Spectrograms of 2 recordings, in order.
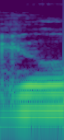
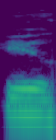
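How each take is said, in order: First: یو pronounced "yoh", ending on an o sound; yo vowel demonstration. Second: یو pronounced like English "you"; yu vowel demonstration. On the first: Teacher naming an underneath vowel to learners, clear "yo" demonstration. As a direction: say یو as "yo", with a y-glide into long o. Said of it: "اور یہ ہے یو". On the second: Teacher naming the last underneath vowel, clear "yu" demonstration. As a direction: say یو as "yoo", with a y-glide into long u. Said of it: "اور یہ ہے". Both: Shown as a demonstration.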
